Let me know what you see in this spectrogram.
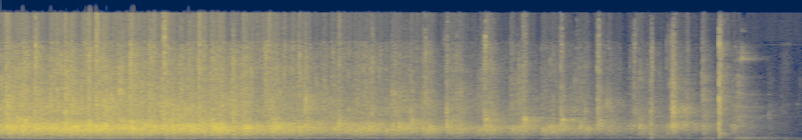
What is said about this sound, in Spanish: damos por finalizada la conferencia con un aplauso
